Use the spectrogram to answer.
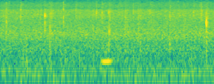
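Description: Rain falling on mostly stony ground, a soft, steady hiss with a few faint scattered drop ticks, quiet and continuous with no voices.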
